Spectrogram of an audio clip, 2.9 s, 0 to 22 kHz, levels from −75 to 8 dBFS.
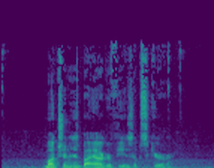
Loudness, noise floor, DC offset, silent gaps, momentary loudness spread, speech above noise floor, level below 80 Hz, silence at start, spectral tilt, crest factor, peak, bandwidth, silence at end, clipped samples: -22 LUFS; -45 dBFS; under 0.1%; none; 18 LU; 23 dB; -50 dBFS; 0.05 s; -3.5 dB/octave; 22 dB; -2 dBFS; 17 kHz; 0.05 s; under 0.1%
